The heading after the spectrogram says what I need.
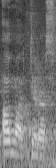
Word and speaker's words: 天照: の中心ですがこれを 10 照らすと書いてアマテラスと言いますなぁ古くは余っ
